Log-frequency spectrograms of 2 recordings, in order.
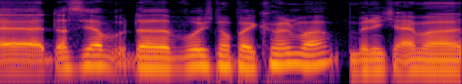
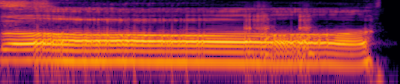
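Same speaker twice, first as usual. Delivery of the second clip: groaning boah; 6 semitones higher, 10 dB louder than usual. Real, not acted. Reacting to the pirate joke.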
